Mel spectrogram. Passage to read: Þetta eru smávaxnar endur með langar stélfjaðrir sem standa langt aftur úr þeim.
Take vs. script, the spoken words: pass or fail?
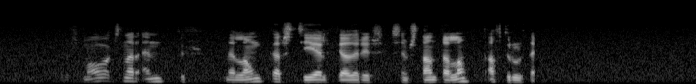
pass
